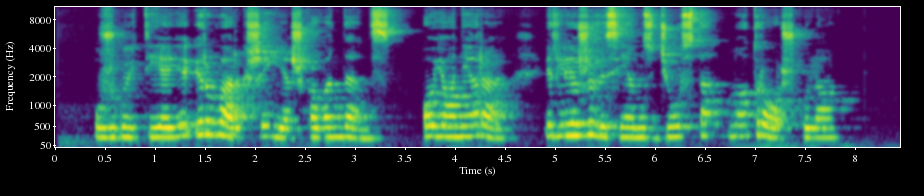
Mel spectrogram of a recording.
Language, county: Lithuanian, Vilnius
